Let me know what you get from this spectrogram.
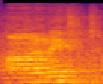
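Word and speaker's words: honest: इधर जो है आप जानते हैं एच इसमें साइलेंट होता है, एच इसमें साइलेंट होता है, तो इसको हम और या ऑनेस्ट पढ़ते हैं।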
